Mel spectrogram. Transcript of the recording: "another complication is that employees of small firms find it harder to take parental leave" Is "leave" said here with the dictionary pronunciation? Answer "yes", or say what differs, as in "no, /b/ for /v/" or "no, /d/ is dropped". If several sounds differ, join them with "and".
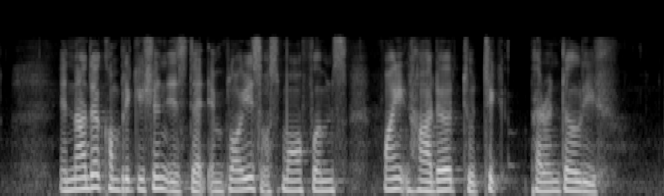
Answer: no, /f/ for /v/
